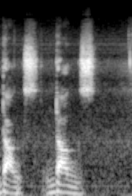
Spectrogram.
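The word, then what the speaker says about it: dogs: তোমাদের বিশেষ মানে অনেক বেশি জানার দরকার নেই, এই শব্দটা মুখস্থ করে ফেলো যে ডগসের এস পরিবর্তন হয়ে জি বাংলার জি হয়ে যাচ্ছে।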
